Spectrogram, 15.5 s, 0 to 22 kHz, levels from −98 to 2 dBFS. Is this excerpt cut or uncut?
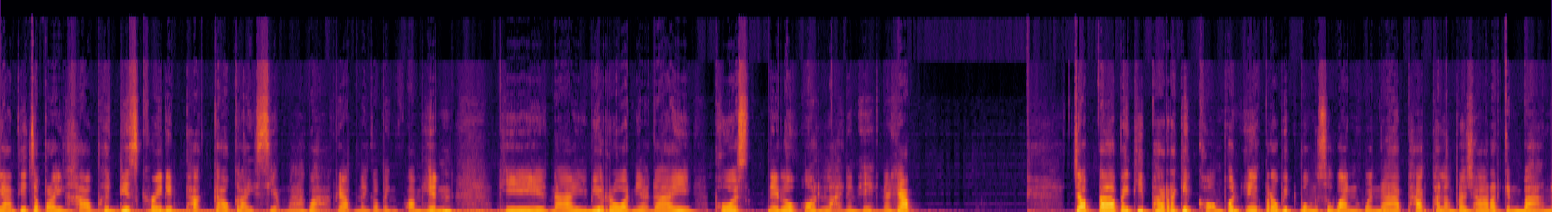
cut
